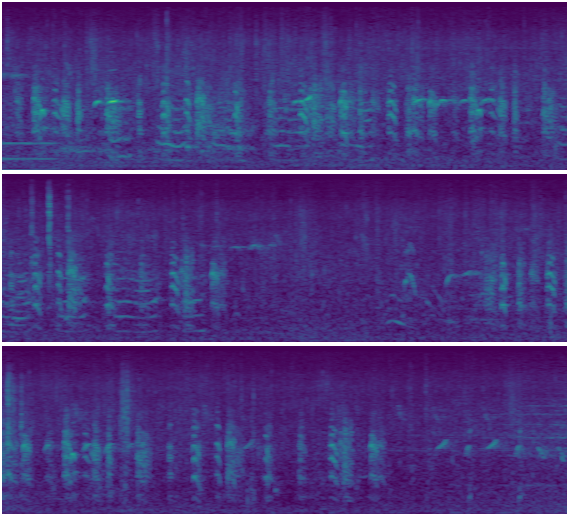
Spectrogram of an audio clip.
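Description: African penguins calling, a run of loud pitched brays in two bouts with a short lull in between.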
